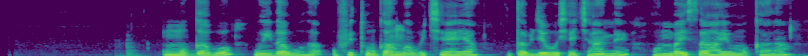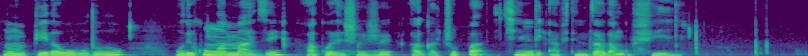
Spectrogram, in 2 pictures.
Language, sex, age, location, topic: Kinyarwanda, female, 18-24, Kigali, health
